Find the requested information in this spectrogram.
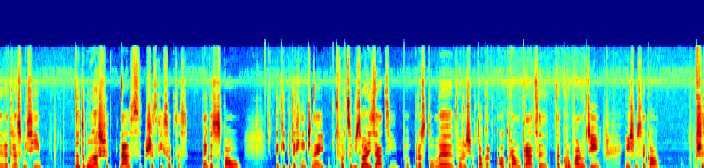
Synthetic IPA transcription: ɾɛt̪ɾansmʲisʲji | nɔt̪ɔbɘwnasnasfʂɘɨst̪̚kʲixsukt̪sɛs | mɔjɛɡɔzɛspɔwu | ɛkʲipɘt̪ɛxɲit͡ʂnɛ̰jt̪fuɾt̪sɨvʲizualʲizat̪sʲjipɔpɾɔst̪umɘvwɔʐɘlʲiɕmɘft̪ɔɔ̰ɡɾɔmpɾat̪sɘt̪aɡɾupalud͡ʑiimʲelʲiɕmɘst̪ɛɡɔ | fʂɘ

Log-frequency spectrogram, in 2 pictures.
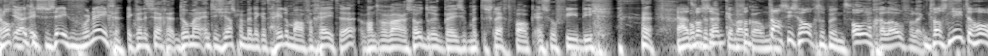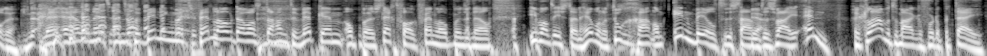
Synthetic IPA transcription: nɔχətɪss̬ejvəvʊːɹnejχəɪkʋɪlˠɪtsɛχədʊːɹmɛjnɛntuziɑsməbɛnɪkətɦejləmaːlˠvərχejtəʋɑntʋəʋaːrənzowdrɵk̚bejzəχmɛt̚dəslɛχtfɑlˠkɛ̰nsowfidi | jaətʋɑsəɛnkɛfɑnkoːmətɑstisɦowχtəpɵntɔnχəlowfələətʋɑs̬nitːəɦoːrəɛɛənɛtənvərbɪndɪŋmɛtfɛnlowdaʋɑsdaɦɑŋdəʋɛp̚kɛmɔpslɛχtfɑlˠkfɛnlowp̬ɵntɛnɛlˠʔimɑntɪsdanɦeɪːlˠmalˠnatuχəχaːnɔmɪnbɪːlˠtəstaːntəzʋaːjəʔɛn | rəklaːmətəmaːkənvʊːɹdəpaɹtɛj

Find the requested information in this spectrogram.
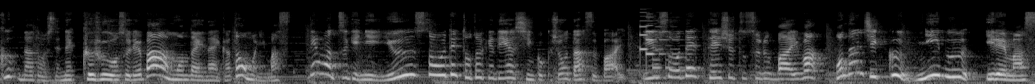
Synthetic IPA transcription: kɯ̟nad̪o̞ɕi̥t̪e̞ne̞kɯ̟ɸɯːo̞sɨɾe̞bamõ̞nd̪ainaikat̪o̞ːmo̞imasɨ̥d̪e̞mot͡sɨɡʲiɲ̟ijɯːso̞ːd̪e̞t̪o̞d̪o̞ke̞d̪ejaɕĩŋko̞kɯ̟ɕoːd̪asɨba̰ːḭjɯ̟ːso̞ːd̪e̞t̪e̞ːɕɨt͡sɨsɨɾɯ̟baːiβa | o̞naʑikɯ̟ɲ̟ʲibɯ̟iɾe̞masɨ̥

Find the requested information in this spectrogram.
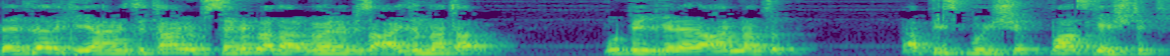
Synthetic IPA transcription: d̪̥e̞d̪ilʲæɾcʰijaːnit̪ʰit̪ʰanjuse̞nimkʰad̪aɾbø̞jlʲɛbizajd̪ɯnlˠat̪ʰan | bubilʲɟilʲe̞ɾianlːˠat̪ʰɯp̚ | ja̰bizbuiʃinvazɟɛt͡ʃt̪ʰic

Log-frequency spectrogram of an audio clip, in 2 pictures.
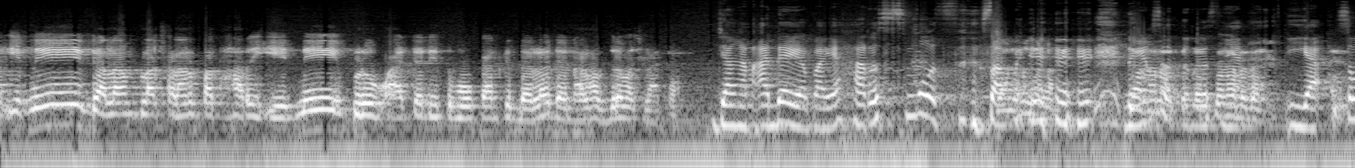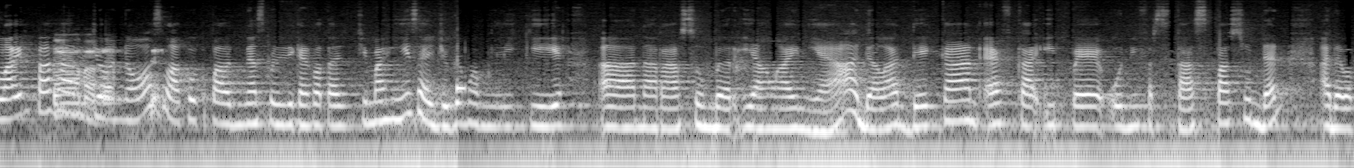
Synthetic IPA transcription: inidalampəlaksananmpat̪̚haɾiʔinibəlʊmʔa̰dadit̪əmukankəndaladanalhamd̪ulːamasilaka̰t̪̚d͡ʒaŋanadajapajahaɾʊsmʊt̪̚sapa | dəŋanat̪əɾusaɲaaa | ijasəlaɪnpaɦaad͡ʒɔnɔsəlakukəpaladənaspəndidikankot̪at͡ʃimaɦisajad͡ʒuɡaməmiliki | ʔənaɾasumbərjaŋlaɪnɲaadalahdekanɛfkaʔipeunifərsi̥t̪aspasundan | ʔada

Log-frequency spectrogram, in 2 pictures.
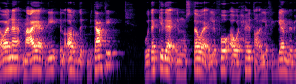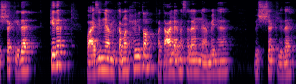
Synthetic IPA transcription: ʔæwʔænæmaʕaːjæd̪iːʔelʔɑɾˤd̪ˤbet̪aːʕt̪i | wed̪æked̪æʔḛlmost̪æwæʔelːifoːʔæ̰welħiːt̪ˤɑ̰ʔḛlːiːfilɡæmbbeʃːækld̪æ | ked̪æ | weʕajziːnːeʕmelkæmæːnħiːt̪ˤɑfæt̪aʕaːlæmæsælænːeʕmelhæ | beʃːækld̪æ

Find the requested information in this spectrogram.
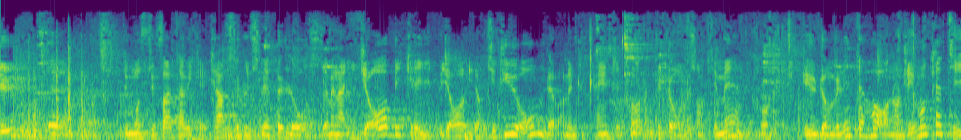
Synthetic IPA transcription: ʉ | d̪̥ɵmɔst̪əjɵfat̪ːavɪlkakʰɾaft̪ːəɖɵslɛpːəɭɔsjajmeːnaɾjɑːɡbɛɡɾiːpəɾjɑːjɑːɡt̪ʰʏkːəjɵɔmd̪ɛ̰va̰mɛnd̪ɵkʰanjɵɪnt̪ət̪ʰɑːlat̪ʰɪld̪ɔmsɔmt̪ʰɪlmɛnːɪɧʊɾ | d̪̥ʉd̪ɔmvɪlɪnt̪əɦɑːnɔnd̪ɛmʊkʰɾat̪ʰiː

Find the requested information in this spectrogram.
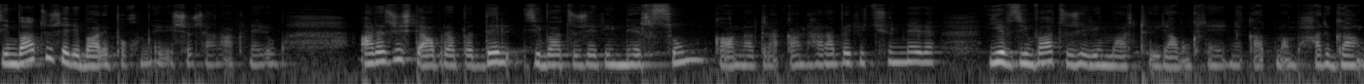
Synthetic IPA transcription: z̥invɑt͡suʒɛɾibɑɾɛpʰɔχumnɛ̰ɾḭʃəɾd͡ʒɑnɑ̰knɛɾum | ɑ̰ɾɑʒiʃt̪ɛɑprɑpəd̪ɛlzinvɑt͡suʒɛɾinɛɾsumkɑnunɑd̪ɾɑkɑnɦɑɾɑbɛɾut͡sʰjunːɛɾə | jɛvzinvɑt͡suʒɛɾimɑɾt̪ʰuiɾɑvuŋkʰnɛɾinəkɑt̪mɑ̰mbhɑɾɡɑŋ

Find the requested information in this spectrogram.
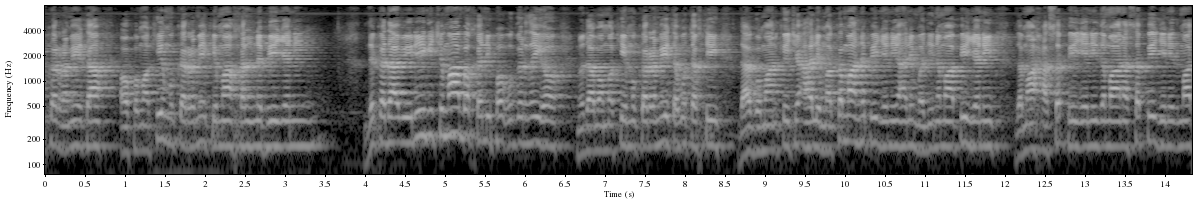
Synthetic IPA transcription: kɐɾːɐmet̪aːwpɐmɐkemʊkɐɾːɐmekemaːxɐlnɐpeːd͡ʒɐni | zɐkɐd̪aːweːɾeːɡit͡ʃemaːbɐxɐlipɐuɡɐɾzɐjonod̪aːbɐmɐkeːmʊkɐɾːɐmet̪ɐwut̪ɐxt̪id̪aːɡʊmaːnkɐit͡ʃeɐɦlemɐkɐmaːnɐpeːd͡ʒɐniɐɦlemɐd̪inɐmaːpeːd͡ʒɐni | zɐmaːħɐsɐb̚pːeːd͡ʒɐnizɐmaːnɐsɐb̚pːeːd͡ʒɐnizɐmaː

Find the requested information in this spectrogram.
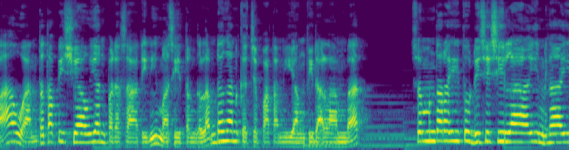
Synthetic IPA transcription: awant̪ət̪apiʃiawjanpadasaːt̪inimasɪht̪əŋɡəlamdəŋankət͡ʃəpa̰t̪anjaŋt̪ida̰ʔlambat̪̚ | səmənt̪aɾait̪udisisilaɪnkaj

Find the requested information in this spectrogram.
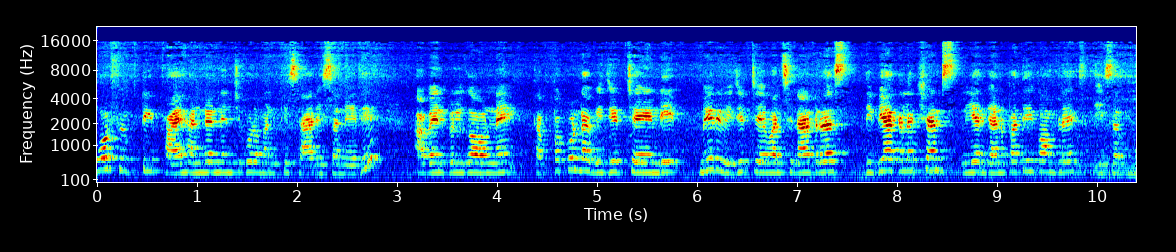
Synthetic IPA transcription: poːɾpʰipʰʈipʰɐjɦɐɳɖɾeɖnuɲt͡ʃikuːɽaːmɐnɐkisaːɾisɐne̞ːd̪i | ɐʋeːlɐbulɡaːunːɐjt̪ɐpːɐkuɳɖaːʋid͡ʒiʈ̚t͡ʃɛːjɐɳɖi | miːɾuʋid͡ʒiʈ̚t͡ʃɛːjɐʋaːlsinɐɖɾesd̪iʋjaːkɐlekʂɐnsnijɐɾɡɐnɐpɐt̪ikaːmpleksiːsɐ

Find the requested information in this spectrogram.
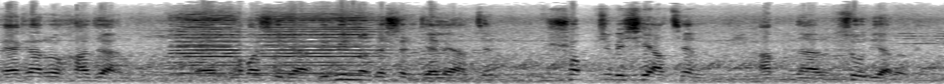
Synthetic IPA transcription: ɛɡaɾoɦad͡ʑaɾ | ʃɔbaʃiɾabibʱinːod̪eʃeɾd͡ʑeleat͡ɕʰen | ʃɔb̚t͡ɕejbeʃiat͡ɕʰen | ap̚naɾsod̪iaɾob̪e

